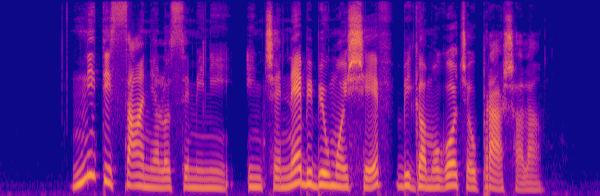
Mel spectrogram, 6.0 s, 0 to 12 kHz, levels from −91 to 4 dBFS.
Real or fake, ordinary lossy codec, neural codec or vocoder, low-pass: real; none; none; none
